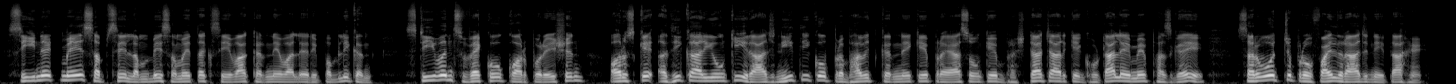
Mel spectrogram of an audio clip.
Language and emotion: Hindi, neutral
